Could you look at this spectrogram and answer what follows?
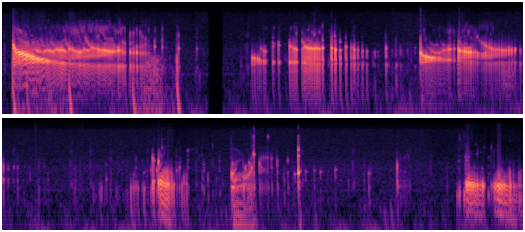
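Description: Loud, sliding gurgles and creaky rumbles from the belly in several bursts with short pauses; ordinary stomach growling.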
